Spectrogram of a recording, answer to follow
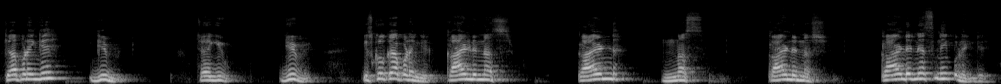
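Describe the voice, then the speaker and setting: Speaking at a measured pace with long pauses, this high-pitched, animated man has a darkish tone. He's a teacher running pronunciation drills, saying every word again, repeatedly asking how it's read, and clearing his throat often.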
